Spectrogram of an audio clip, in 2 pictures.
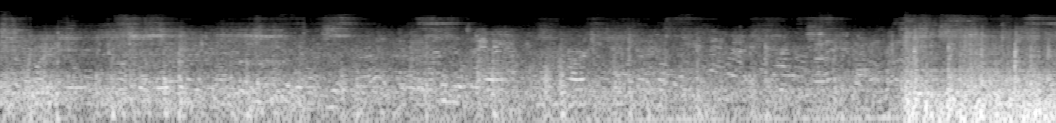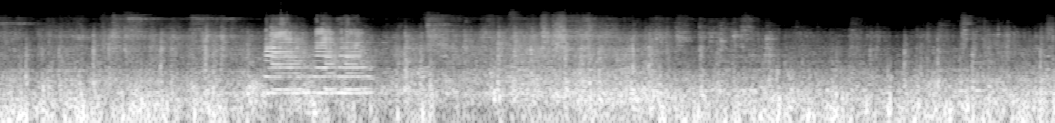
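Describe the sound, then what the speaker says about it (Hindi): A Bulleh Shah passenger train runs on the tracks near Kasur Junction, its steady loud rumble and wheel clatter swelling partway through, with a brief horn blast in the middle, heard from on board. "अभी फ़िलहाल ट्रेन कसूर जंक्शन के यार्ड में दाखिल होने"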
